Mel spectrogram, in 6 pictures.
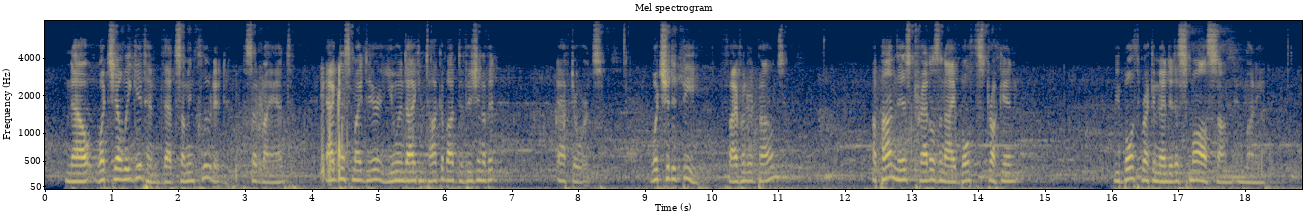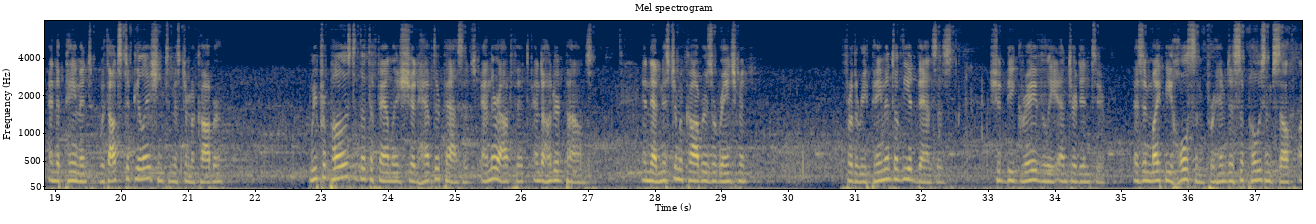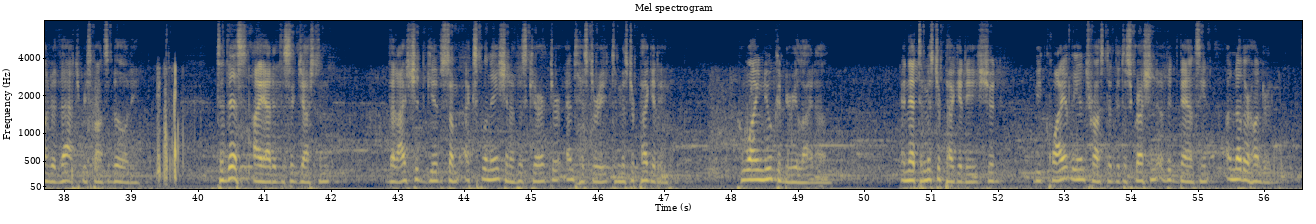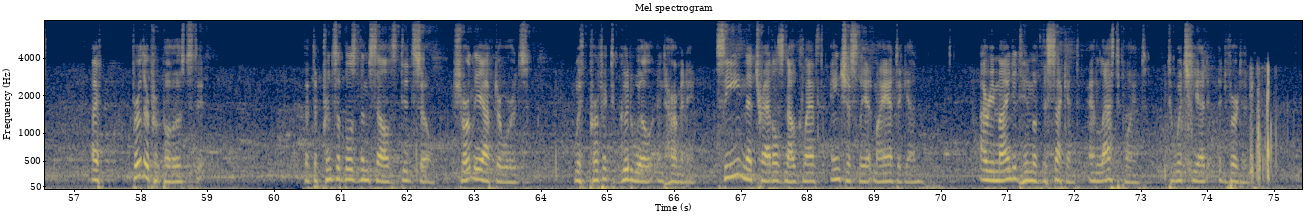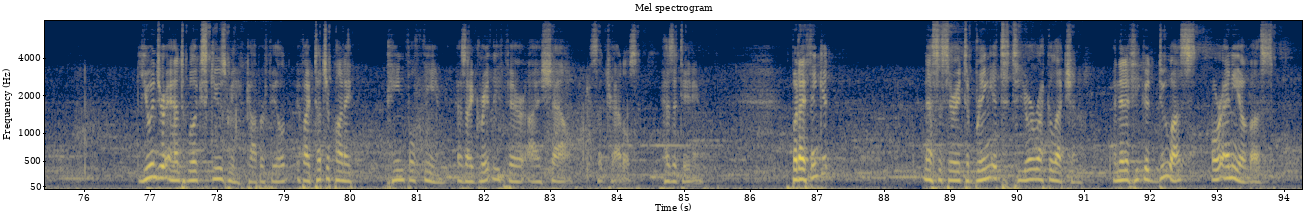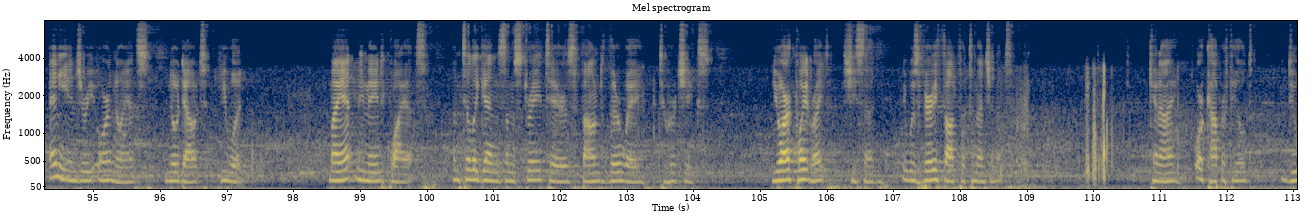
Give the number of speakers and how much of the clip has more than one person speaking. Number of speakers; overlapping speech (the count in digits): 1, no overlap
